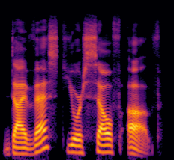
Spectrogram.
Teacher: So for pronunciation divevest is dvevest with the stress on the second syllable and yourself of flows together. So divest yourself of.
